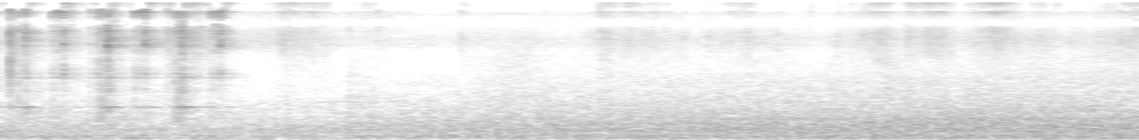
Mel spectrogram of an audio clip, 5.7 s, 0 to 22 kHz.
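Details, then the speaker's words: 2000 Hunter Original 52-inch ceiling fan, USA-made, on high: soft steady airy whoosh and low even hum, no clicking or wobble noise; slight movement blamed on how it's hung; running normally. "it moves around just a little bit but the only reason it moves around is because of the way it's hanging and the way I have it set up"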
